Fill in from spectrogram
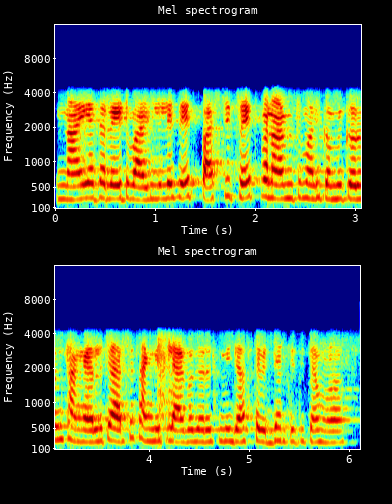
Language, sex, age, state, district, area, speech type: Marathi, female, 18-30, Maharashtra, Hingoli, urban, conversation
